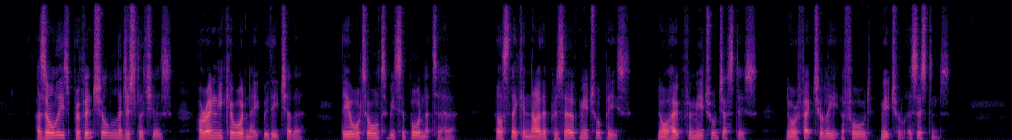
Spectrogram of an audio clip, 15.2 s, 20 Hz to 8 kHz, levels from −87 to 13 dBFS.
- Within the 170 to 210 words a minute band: No, average, 145 wpm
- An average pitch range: Yes, average, 3.6 semitones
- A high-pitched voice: No, medium, 140 Hz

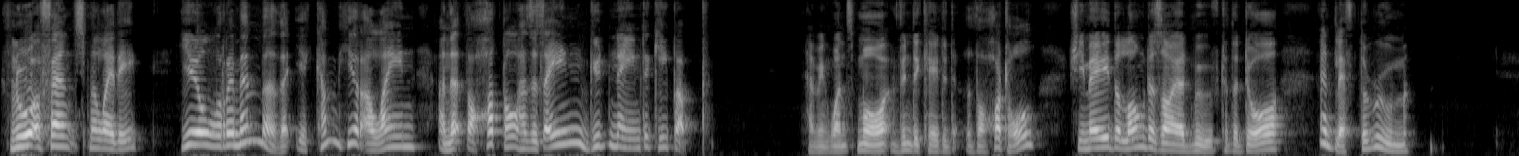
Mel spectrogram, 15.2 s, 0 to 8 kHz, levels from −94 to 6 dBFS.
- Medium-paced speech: Yes, average, 165 wpm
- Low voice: No, medium, 175 Hz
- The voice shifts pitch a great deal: Yes, wide, 8.9 semitones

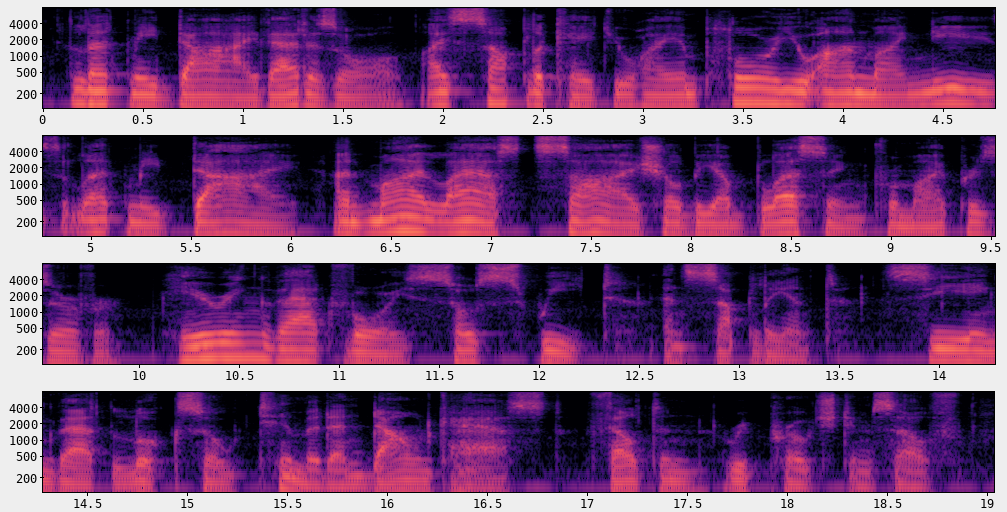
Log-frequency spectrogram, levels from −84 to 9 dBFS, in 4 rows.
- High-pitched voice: No, very low, 95 Hz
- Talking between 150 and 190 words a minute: No, average, 140 wpm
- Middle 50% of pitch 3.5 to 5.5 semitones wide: Yes, average, 4.2 semitones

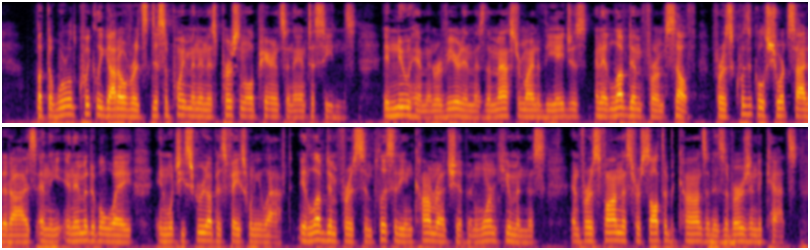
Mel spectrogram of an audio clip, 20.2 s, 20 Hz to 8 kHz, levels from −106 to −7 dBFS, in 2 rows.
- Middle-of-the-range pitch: No, low, 130 Hz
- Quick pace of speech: Yes, fast, 225 wpm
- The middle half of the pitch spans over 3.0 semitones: No, narrow, 2.5 semitones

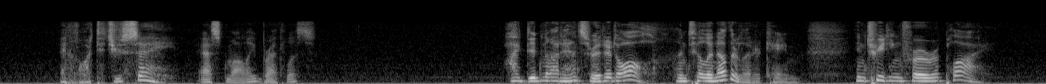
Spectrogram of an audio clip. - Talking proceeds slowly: Yes, slow, 130 wpm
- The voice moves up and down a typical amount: No, wide, 7.4 semitones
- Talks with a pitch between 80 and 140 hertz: No, medium, 150 Hz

